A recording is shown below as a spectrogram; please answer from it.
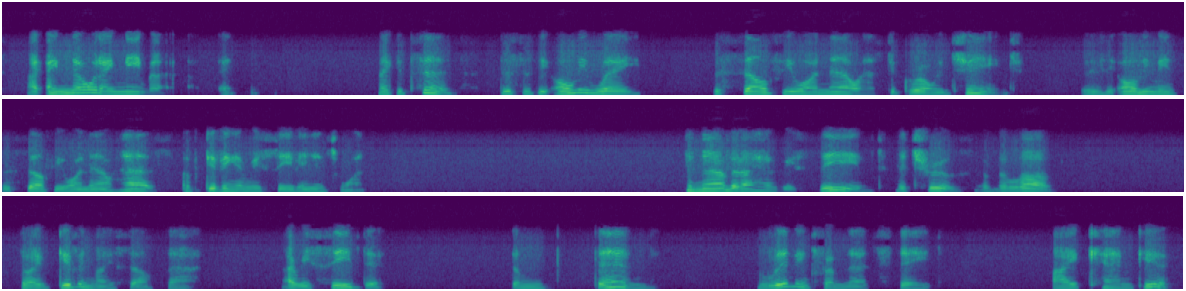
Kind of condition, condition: link, phone line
